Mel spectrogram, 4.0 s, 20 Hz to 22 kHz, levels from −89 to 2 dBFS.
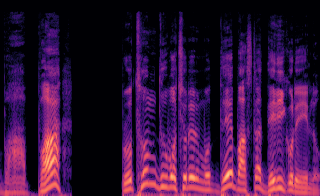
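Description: Speech with a clipped start after a pause: following a 0.41 s gap, the output wakes late, swallowing about 0.31 s (1.23 to 1.54 s) before "প্রথম দু বছরের মধ্যে". On a waveform the signal jumps straight from flat silence into speech, and a spectrogram shows no onset energy.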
